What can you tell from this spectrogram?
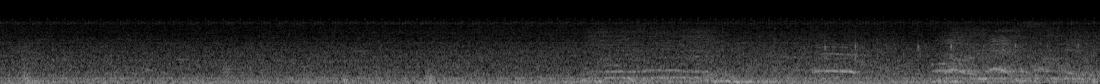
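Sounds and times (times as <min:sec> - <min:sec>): car engines idling: 0:00.0 - 0:11.0
distant voices calling out: 0:05.8 - 0:11.0.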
